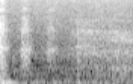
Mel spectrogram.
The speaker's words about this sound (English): That's rude of me to yawn like that. Am I boring you?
